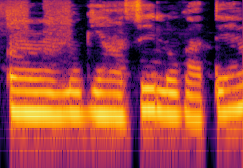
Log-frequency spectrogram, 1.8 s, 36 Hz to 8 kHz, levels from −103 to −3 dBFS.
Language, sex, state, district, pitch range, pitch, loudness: Hindi, female, Bihar, Darbhanga, 200-215 Hz, 205 Hz, -18 LUFS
